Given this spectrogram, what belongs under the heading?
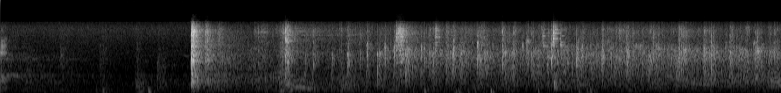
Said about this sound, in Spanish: Escuchabais también el sonido metálico de quitar el pasador de los zancos. Ahora mismo ya los zancos se han reducido a la mitad.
